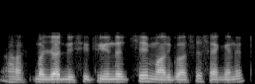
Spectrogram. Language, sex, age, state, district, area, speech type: Gujarati, male, 30-45, Gujarat, Kutch, urban, conversation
